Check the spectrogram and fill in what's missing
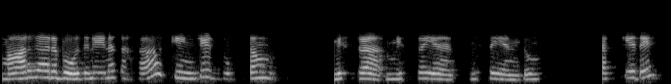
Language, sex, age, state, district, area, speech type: Sanskrit, female, 18-30, Kerala, Thrissur, urban, conversation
